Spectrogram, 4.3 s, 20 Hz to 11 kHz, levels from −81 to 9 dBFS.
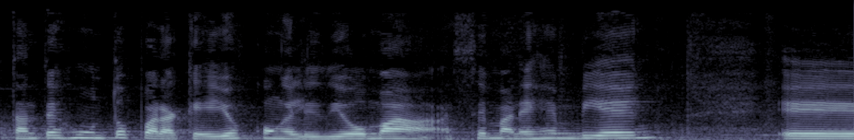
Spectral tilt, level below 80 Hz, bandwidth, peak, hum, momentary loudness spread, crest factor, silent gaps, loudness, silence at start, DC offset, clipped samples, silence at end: -7 dB/octave; -60 dBFS; 10 kHz; -10 dBFS; none; 10 LU; 16 dB; none; -25 LUFS; 0 s; under 0.1%; under 0.1%; 0 s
